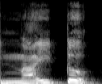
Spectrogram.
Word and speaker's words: night: तो डिलाइट, डिलाइट means होता है आनंद, जैसे कि नाइट, NIGHT, परंतु NIT ऐसा लगता है जैसे कि NIT की आवाज आ रही है, नाइट।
